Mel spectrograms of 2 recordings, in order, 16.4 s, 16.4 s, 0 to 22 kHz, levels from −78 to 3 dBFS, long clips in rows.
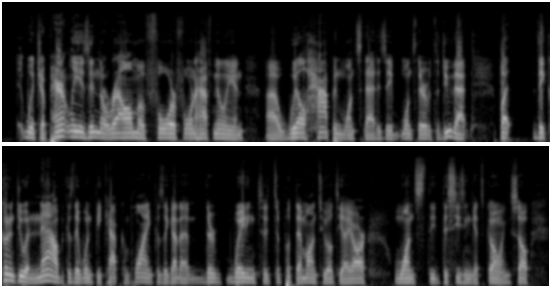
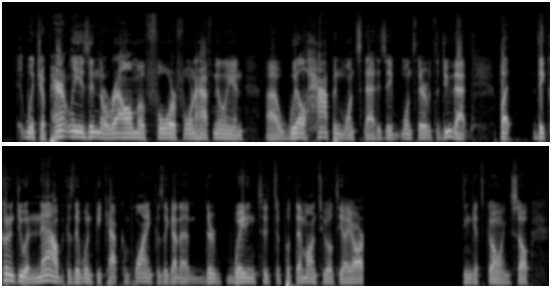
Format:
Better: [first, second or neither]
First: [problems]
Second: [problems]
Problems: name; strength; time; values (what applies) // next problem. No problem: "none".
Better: first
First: none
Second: audio cutting out; at 14 s for 1.5 s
